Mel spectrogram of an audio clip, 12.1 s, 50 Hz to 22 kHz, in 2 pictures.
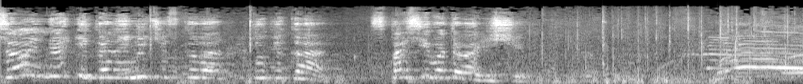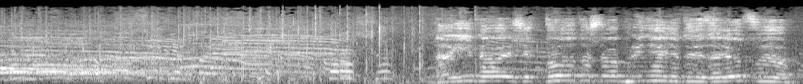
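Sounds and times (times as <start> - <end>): people clapping: 4.1 - 9.8
crowd shouting and cheering: 5.0 - 10.2.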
